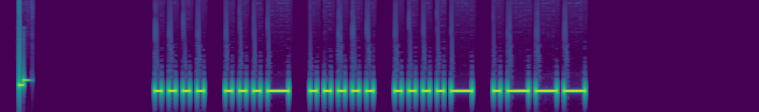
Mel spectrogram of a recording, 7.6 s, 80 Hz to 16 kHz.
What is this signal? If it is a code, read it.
Morse code, heard as a keyed tone, about 17 wpm, 700 Hz. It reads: HV54J
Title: Five Challenging Letter-Number Combinations 17wpm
